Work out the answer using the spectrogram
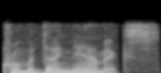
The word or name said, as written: chromodynamics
